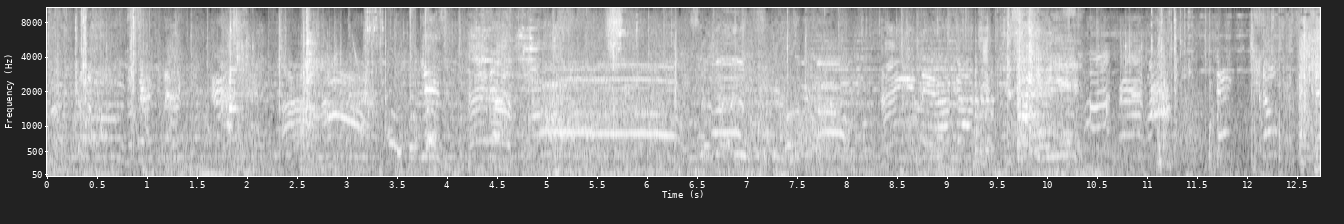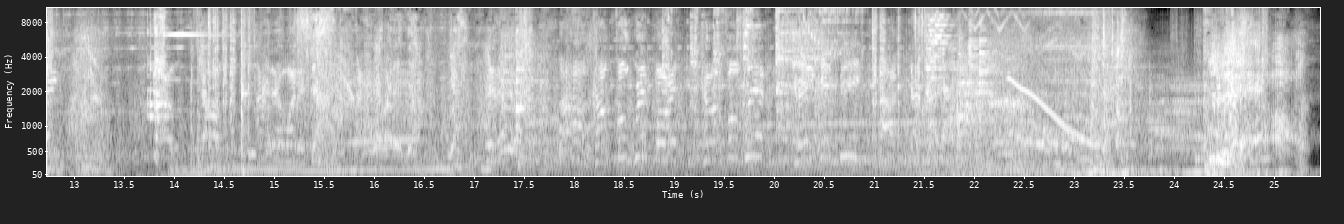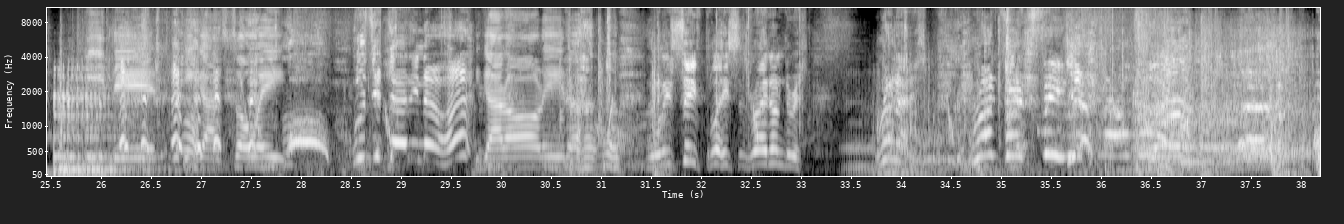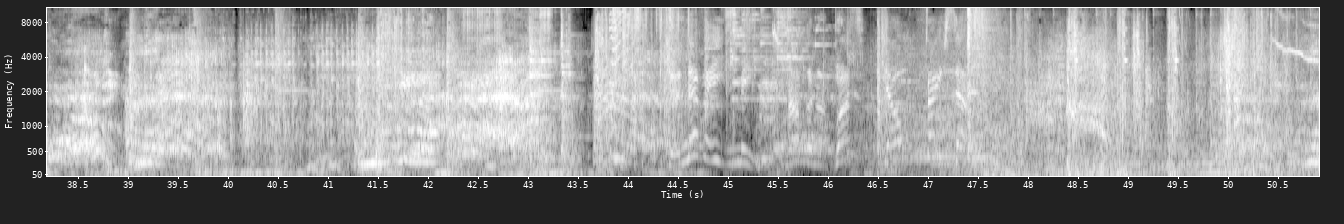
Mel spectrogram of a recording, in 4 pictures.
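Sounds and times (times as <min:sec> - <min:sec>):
film score music: 0:00.0 - 0:31.8, 0:32.9 - 0:50.9
robot shouting: 0:13.8 - 0:26.8, 0:50.2 - 0:50.9
deep mechanical rumble: 0:46.4 - 0:50.9
rattling debris: 0:46.4 - 0:50.9
sharp impacts: 0:46.4 - 0:50.9
descending whistling tone: 0:50.4 - 0:50.9.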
